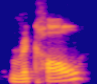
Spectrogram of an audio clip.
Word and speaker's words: recall: Recall. That aw sound, it sounded a little more O. And so when you first said it, I thought you said record.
